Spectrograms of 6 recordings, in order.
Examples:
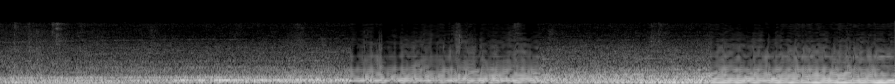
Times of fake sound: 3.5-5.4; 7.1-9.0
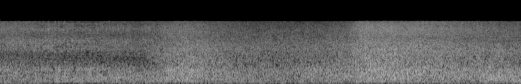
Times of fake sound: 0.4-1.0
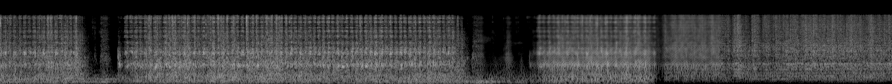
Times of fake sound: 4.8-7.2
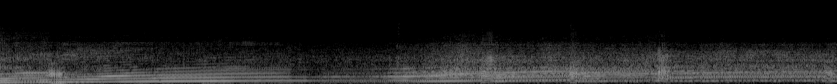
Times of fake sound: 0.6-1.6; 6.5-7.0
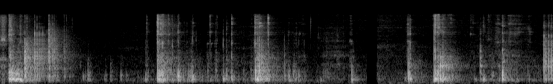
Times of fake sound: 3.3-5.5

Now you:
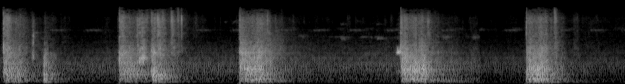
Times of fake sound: 0.0-6.3

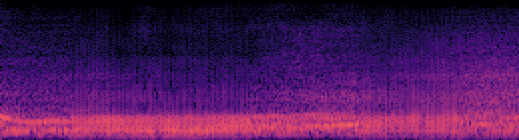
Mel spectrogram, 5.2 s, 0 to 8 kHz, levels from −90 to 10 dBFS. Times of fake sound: 0.7-2.5; 3.6-4.6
